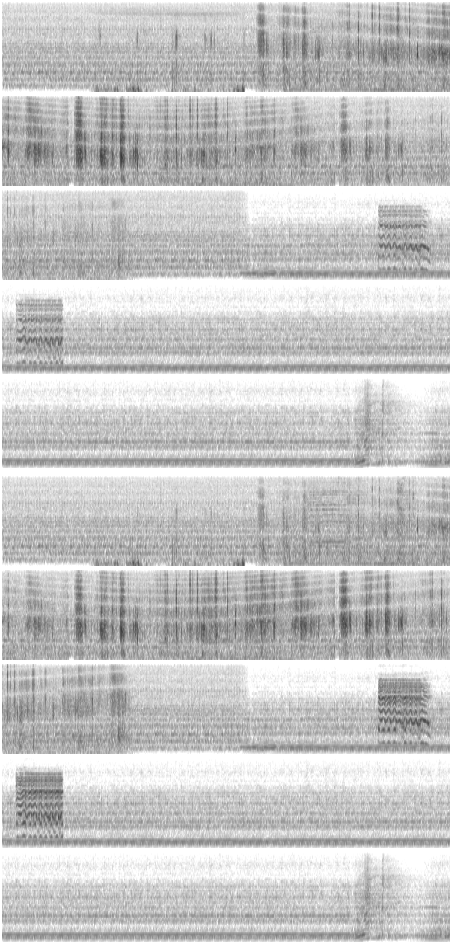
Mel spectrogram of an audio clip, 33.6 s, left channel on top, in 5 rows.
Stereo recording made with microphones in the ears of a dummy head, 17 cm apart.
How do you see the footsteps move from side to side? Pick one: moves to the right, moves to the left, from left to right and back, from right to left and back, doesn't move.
moves to the right.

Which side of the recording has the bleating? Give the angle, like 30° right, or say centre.
60° right.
